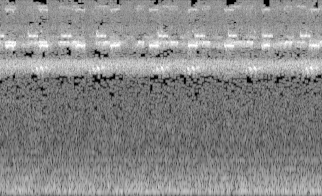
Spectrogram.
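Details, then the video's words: Many crickets calling together through a humid Midwestern summer night, a continuous high chirping with regular pulses a little over two per second and stacked shrill tones, soft background murmur. "Night Time Cricket Sounds"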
